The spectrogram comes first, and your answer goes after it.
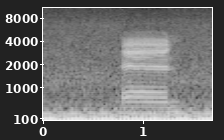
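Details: Dodge SRT4 idling after repair of a failed aftermarket clutch pivot ball and a broken throw-out bearing retainer, which had caused a throw-out-bearing-like rattle: steady, smooth idle pulse with no gearbox rattle, apart from one short tonal sound. Normal idle.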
